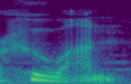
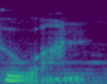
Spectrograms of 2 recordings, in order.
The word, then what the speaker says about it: Huan: was named juan or huan it's probably huan yeah because that's not a diphthong so it's who on two syllables huon he was not born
